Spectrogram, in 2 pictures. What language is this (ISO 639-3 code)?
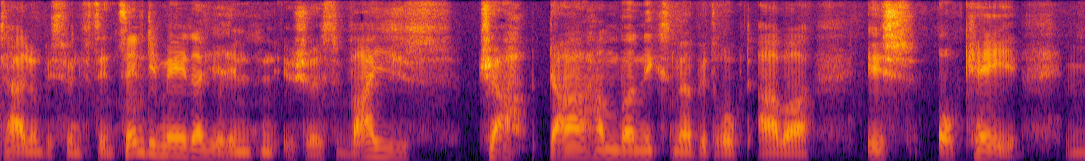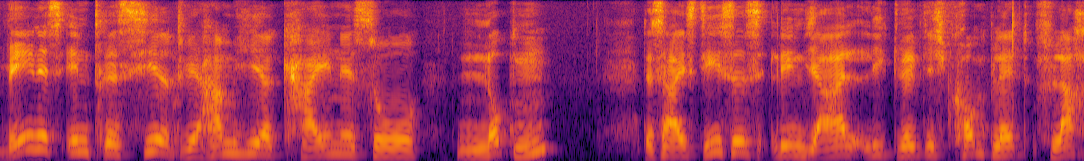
deu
